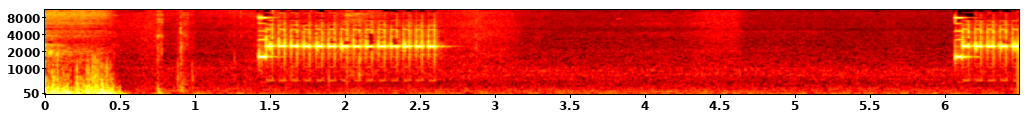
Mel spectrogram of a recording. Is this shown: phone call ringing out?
yes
